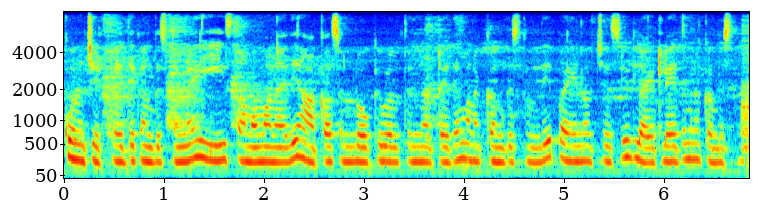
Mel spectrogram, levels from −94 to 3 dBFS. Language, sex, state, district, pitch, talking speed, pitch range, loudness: Telugu, female, Andhra Pradesh, Chittoor, 230 Hz, 165 wpm, 225-245 Hz, -17 LUFS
